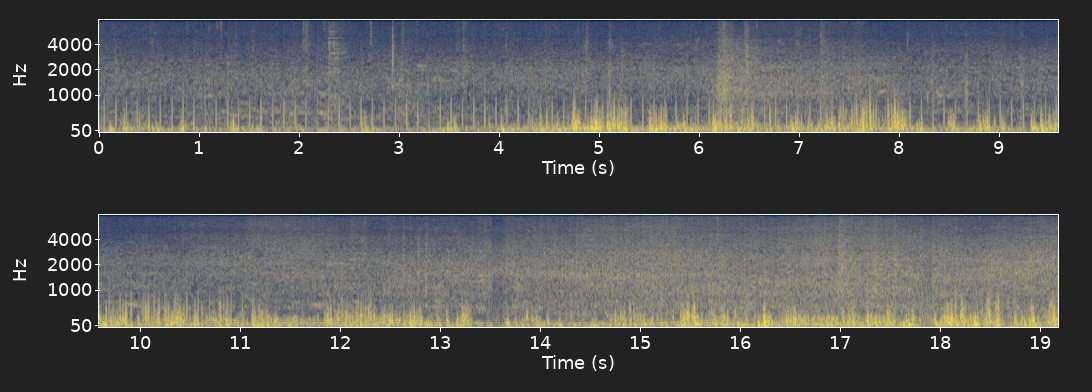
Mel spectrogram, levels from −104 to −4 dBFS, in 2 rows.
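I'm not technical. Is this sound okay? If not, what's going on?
No. For the first 11 seconds, from 0.05 s to 11.1 s, there's a steady ticking, about nine clicks a second, roughly a hundred in all. This train of clicks is likely electrical interference from nearby equipment or a faulty connection or power supply adding pops.

The sound also briefly drops out and is replaced by a soft, even hiss or near silence at 3.28–3.30 s, 8.66–8.68 s, 9.22–9.24 s, 13.52–13.66 s, 16.16–16.18 s, 17.82–17.94 s and 18.68–18.74 s. This is sound dropped by the voice detector, which likely mistook real sound for background and stopped sending, so the receiving end filled the gaps with comfort noise.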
